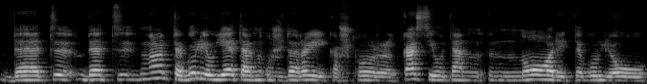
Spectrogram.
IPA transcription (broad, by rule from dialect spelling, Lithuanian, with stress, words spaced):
ˈbʲɛt ˈbʲɛt ˈnʊ tʲɛˈɡʊlˠ jɛʊ ˈjiɛ ˈtʲɛn ʊʒdɐˈrɐɪ kɐʃˈkʊr ˈkɐs jɛʊ ˈtʲɛn ˈnoːrʲɪ tʲɛˈɡʊlˠ ˈjɛʊ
